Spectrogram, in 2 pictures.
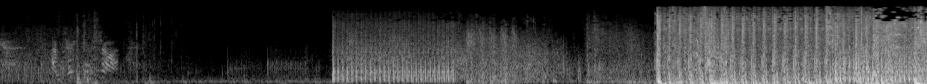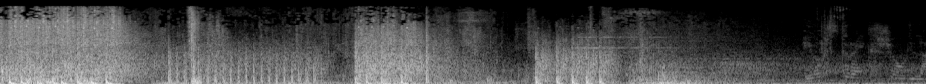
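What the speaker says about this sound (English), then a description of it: "They spotted me. I'm taking shots." Gunfire in the video game Apex Legends, with loud bursts of rapid automatic shots and sharp cracks filling most of the stretch after a quieter start, mixed with game sounds.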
